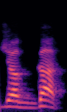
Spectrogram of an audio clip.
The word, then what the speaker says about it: যজ্ঞাৎ: না, জ উচ্চারণ করা উচিত নয়, ইয়া হবে। ওম তস্মাৎ ওকে। যজ্ঞাৎ যখন আপনি কি বলে সুর করে বলবেন তখন আপনাকে ইয়া বলতে হবে।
